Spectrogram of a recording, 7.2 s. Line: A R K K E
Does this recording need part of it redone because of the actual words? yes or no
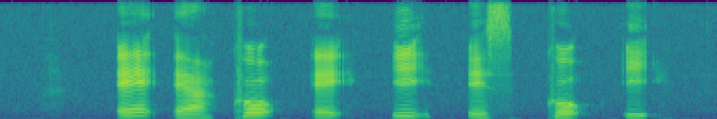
yes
